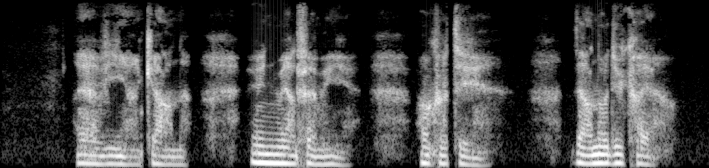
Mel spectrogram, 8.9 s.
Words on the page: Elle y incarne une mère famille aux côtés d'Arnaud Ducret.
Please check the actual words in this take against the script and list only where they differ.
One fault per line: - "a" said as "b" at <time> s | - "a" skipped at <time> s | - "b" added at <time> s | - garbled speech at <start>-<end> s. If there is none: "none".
none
